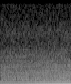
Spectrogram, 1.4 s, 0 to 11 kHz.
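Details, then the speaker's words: Suzuki Sidekick first start-up, just fired and still cold, no smoke: fast, steady idle near 3,500 rpm, hum creeping slightly higher; high idle. "sure be nice if it didn't idle quite that high"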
